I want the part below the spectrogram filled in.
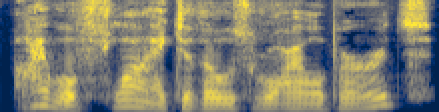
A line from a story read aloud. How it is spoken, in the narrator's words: he exclaimed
